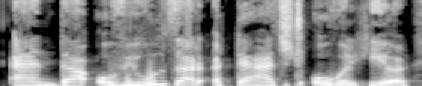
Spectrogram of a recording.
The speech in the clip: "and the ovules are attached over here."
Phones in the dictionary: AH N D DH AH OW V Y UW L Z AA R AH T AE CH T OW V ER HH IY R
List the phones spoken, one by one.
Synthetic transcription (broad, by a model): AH N D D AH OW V Y UW L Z AA R AH T AE CH T OW V ER HH IY R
